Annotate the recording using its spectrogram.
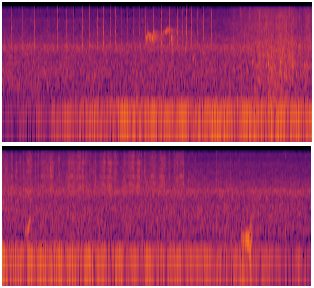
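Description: Outdoor river ambience: steady rushing water with a low rumble, and a few brief bird chirps.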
